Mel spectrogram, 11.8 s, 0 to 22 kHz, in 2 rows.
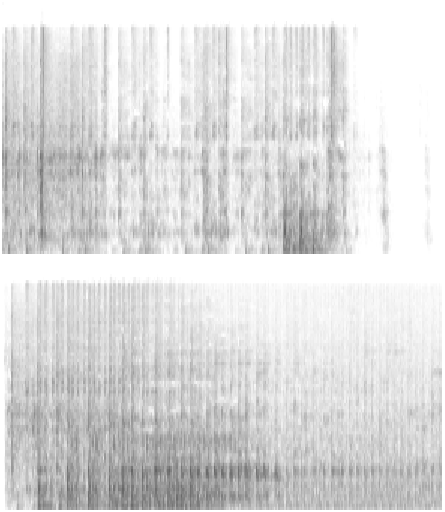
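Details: BSE J10 single-cylinder dirt bike after repairs, tank refitted, not yet warmed up, carb still needing tweaking: fires after a short pause, revs climb and fall cleanly without bogging; revs now build normally.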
